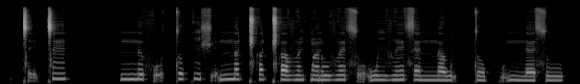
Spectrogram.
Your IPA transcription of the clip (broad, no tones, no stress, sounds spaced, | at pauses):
ǀ ḛ ǀ ẽ | nː ɘ f o̰ tː o k i ʃ ḛ nː ɐ ǁʰ ɐ ǁʰ ɐ v ɛ̃ k͡p ɐ̃ ɾ u v ɛ̃ s o̰ w i v ẽ s ɛ nː ɐ w ḭ tː o pː ṵ nː ɛ s u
